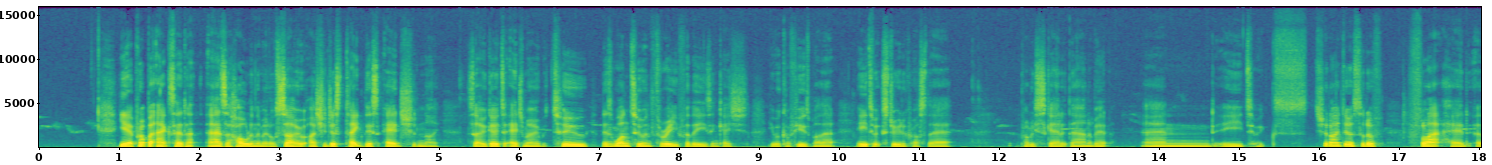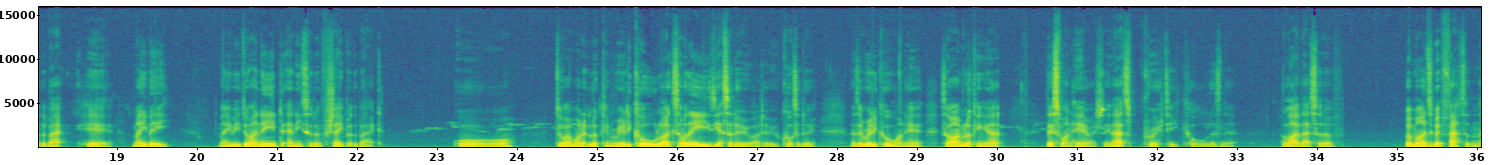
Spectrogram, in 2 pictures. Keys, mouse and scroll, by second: 3.4 Left, 4.2 2, 4.3 click, 9.7 e, 26.0 click.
